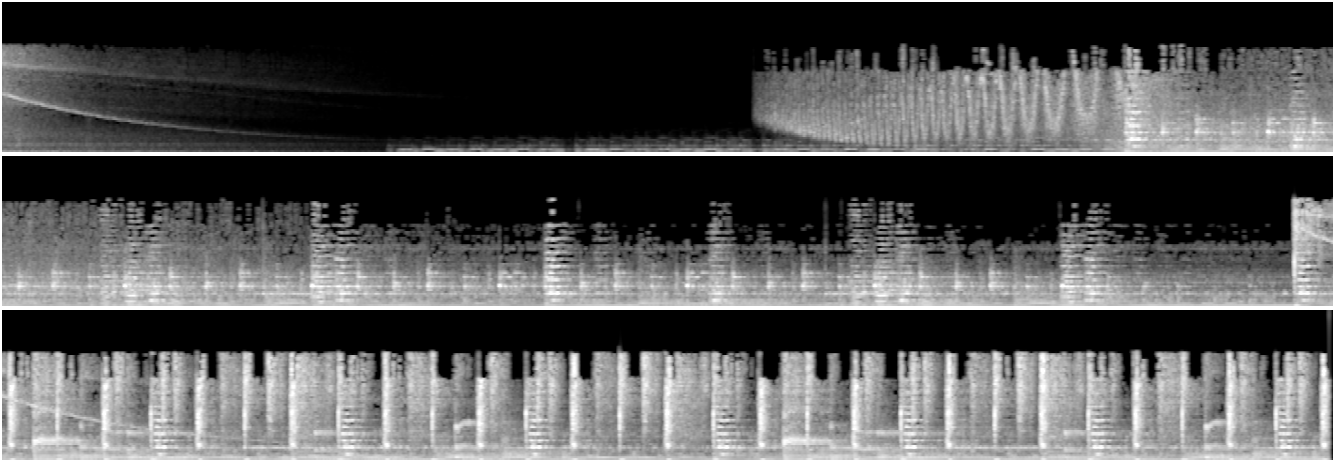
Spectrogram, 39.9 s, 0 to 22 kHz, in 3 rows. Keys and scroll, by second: 3.4 Down, 3.9 Right, 5.4 super+Return, 7.3 Down, 8.0 super+Down, 13.5 shift+Left, 13.9 shift+Down, 14.4 super+Down, 22.1 Return.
